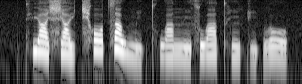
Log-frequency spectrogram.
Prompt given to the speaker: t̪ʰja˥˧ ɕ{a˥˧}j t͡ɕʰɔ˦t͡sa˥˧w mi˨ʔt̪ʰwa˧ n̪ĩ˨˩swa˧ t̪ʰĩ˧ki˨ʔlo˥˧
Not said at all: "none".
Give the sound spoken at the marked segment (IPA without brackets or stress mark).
a˥˧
